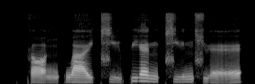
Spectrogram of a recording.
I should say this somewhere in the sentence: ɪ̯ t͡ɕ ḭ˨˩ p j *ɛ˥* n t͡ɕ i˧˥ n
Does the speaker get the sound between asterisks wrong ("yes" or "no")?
yes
